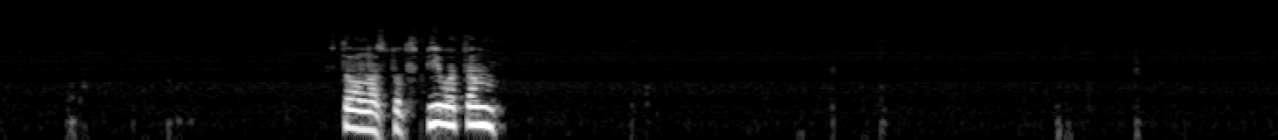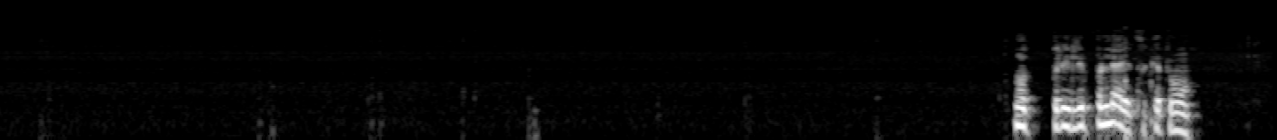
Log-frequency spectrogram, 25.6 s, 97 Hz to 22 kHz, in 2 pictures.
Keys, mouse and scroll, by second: 0.8-1.8 right drag, 4.4 click, 6.3 click, 8.7-10.5 right drag, 10.8 shift+right click, 13.3-15.8 drag, 19.4-20.3 middle drag, 21.6-23.0 drag, 24.3 ctrl+z.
